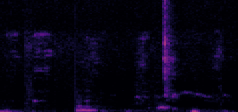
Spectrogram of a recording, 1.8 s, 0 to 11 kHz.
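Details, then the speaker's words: A 14-year-old senior dog has an episode of sneezing and coughing in a quiet room: several faint, short snorting bursts. "Okay, you will sometimes hear this sound, and that's my dog sneezing and coughing. I'm sorry, he's 14."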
